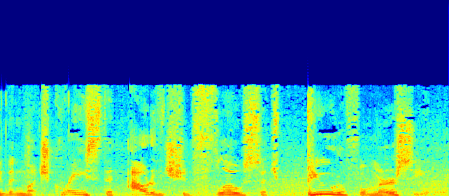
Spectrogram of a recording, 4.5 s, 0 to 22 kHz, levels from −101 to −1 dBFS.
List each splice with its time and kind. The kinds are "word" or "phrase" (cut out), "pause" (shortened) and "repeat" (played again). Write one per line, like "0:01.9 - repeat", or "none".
0:01.6 - word

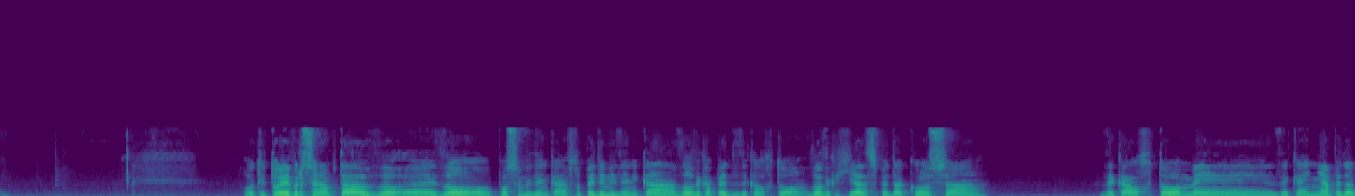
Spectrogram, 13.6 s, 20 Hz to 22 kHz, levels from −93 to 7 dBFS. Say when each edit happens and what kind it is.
none

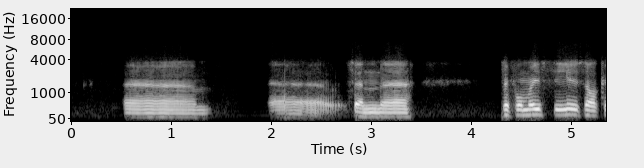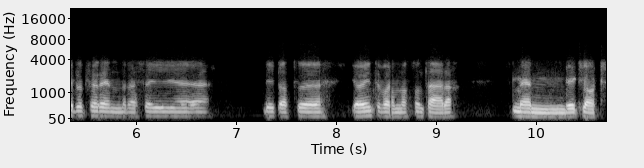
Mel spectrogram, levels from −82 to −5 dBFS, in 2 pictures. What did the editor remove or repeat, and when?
0:04.3 - word
0:05.5 - word
0:07.4 - word
0:08.6 - word

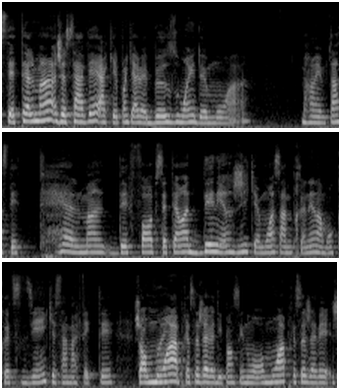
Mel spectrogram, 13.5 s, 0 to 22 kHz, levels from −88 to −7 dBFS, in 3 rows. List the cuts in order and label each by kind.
none

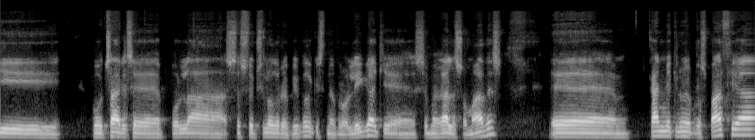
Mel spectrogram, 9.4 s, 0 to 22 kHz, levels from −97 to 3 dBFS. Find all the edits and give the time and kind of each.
none

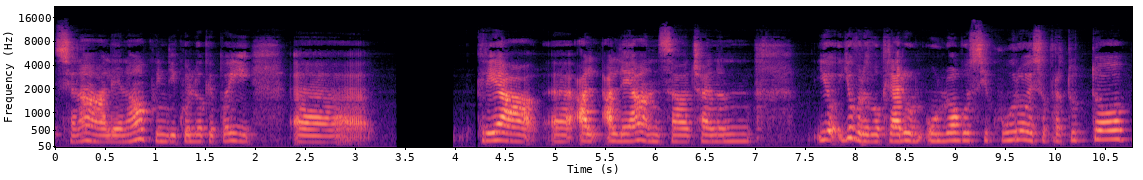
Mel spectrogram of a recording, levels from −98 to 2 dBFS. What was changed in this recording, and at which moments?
none

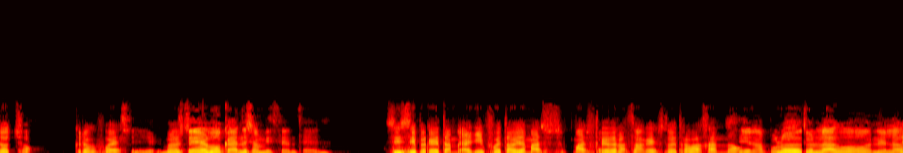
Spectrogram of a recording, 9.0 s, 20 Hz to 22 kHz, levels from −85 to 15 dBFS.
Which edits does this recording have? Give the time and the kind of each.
0:04.3 - word
0:05.9 - word
0:08.0 - word

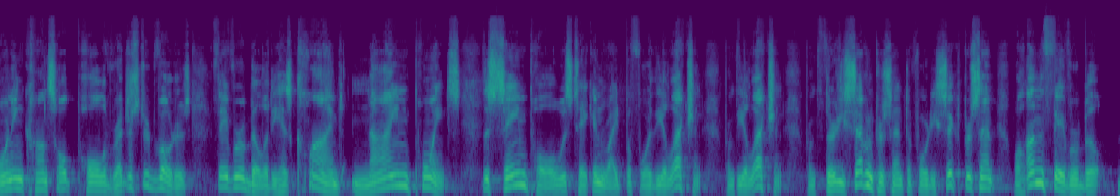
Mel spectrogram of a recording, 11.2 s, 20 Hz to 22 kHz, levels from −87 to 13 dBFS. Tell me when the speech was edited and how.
0:02.1 - word
0:04.8 - word
0:07.4 - repeat
0:10.2 - word

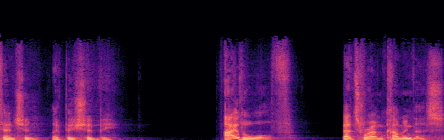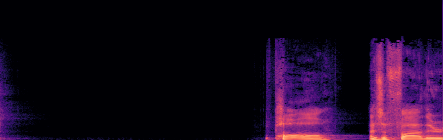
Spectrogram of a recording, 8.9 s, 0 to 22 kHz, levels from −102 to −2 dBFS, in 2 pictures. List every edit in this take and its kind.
0:02.4 - word
0:04.1 - phrase

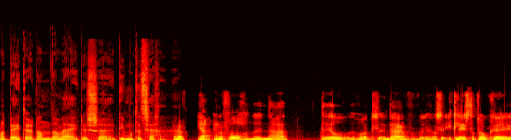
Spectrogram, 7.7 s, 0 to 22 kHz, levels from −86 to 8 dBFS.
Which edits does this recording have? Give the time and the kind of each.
0:02.9 - pause

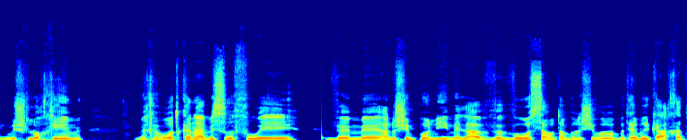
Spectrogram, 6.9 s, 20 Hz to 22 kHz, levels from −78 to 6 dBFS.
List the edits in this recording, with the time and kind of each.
none

